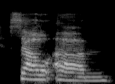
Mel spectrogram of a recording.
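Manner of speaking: normal talking voice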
